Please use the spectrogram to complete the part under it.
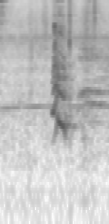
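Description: A single short dog bark rings out in the Valiant Hearts: The Great War video game, a sharp yip rising over a quiet ambient game background, close and brief.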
